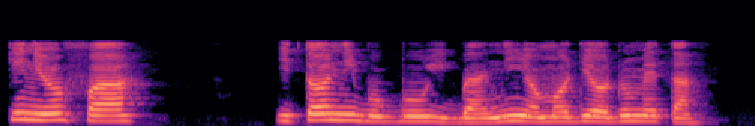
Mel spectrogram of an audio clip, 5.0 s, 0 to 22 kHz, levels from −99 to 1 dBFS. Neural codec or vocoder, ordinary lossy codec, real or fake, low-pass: none; none; real; 5.4 kHz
